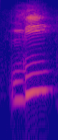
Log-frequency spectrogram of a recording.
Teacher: لام کے نیچے کسرہ, ای کی ساؤنڈ, لی بولنا ہے, لے نہیں, لے بعضن نہیں بولنا.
